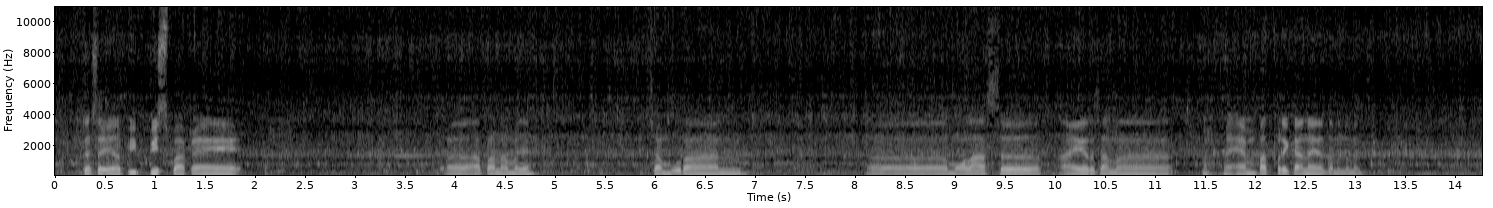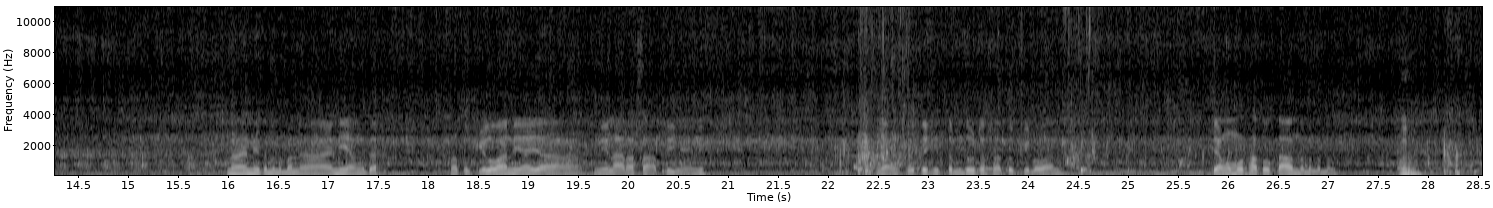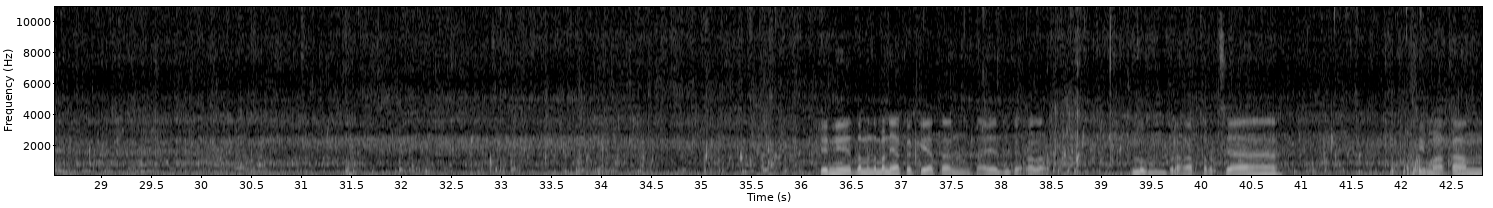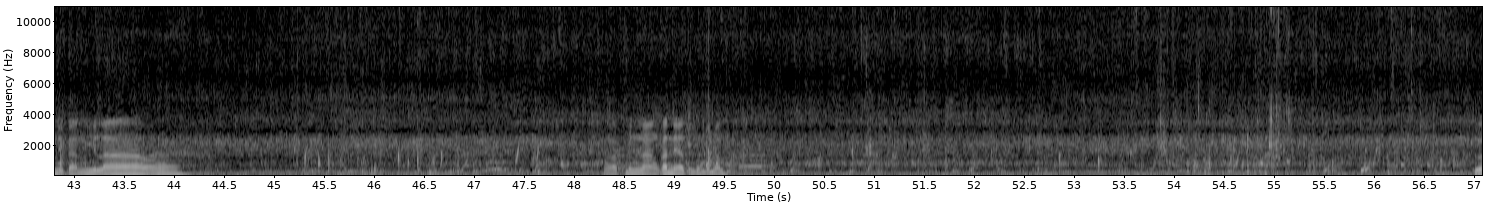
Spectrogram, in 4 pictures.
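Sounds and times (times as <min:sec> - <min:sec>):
water trickling: 0:00.0 - 0:57.0
fish splashing at surface: 0:20.4 - 0:36.2, 0:37.6 - 0:40.3, 0:44.6 - 0:57.0.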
